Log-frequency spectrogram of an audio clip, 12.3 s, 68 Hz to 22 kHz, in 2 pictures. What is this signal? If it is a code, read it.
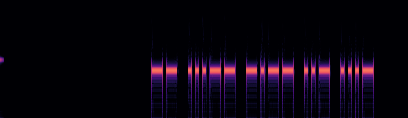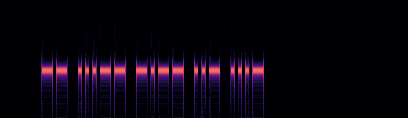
Morse code, heard as a keyed tone, about 21 wpm, 700 Hz. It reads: M3YUV M3YUV
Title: DXCC-100 Call Signs - 5 Characters - Repeated 2x - 22wpm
